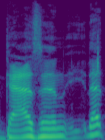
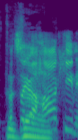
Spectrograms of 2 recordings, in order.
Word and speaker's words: DAZN: Usually it's like DAZN. That seems to be the most proper. It's like, no, it's DAZN.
